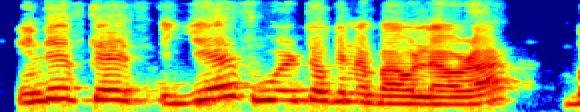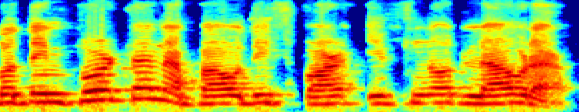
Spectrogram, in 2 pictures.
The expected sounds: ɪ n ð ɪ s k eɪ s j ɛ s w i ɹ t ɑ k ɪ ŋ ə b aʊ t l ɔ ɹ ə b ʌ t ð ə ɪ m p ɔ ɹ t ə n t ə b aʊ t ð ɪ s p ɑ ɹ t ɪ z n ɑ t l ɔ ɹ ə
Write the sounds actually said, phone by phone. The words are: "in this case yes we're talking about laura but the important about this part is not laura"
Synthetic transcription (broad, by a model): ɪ n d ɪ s k eɪ s j ɛ s w i ɹ t ɑ k ɪ ŋ ə b aʊ t l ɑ ɹ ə b ʌ t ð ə ɪ m p ɔ ɹ t ə n t ə b aʊ t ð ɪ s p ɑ ɹ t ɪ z n ɑ t l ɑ ɹ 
